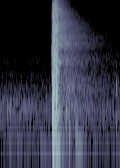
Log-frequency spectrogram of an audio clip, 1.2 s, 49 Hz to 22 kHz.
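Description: A single 8.6 Blackout rifle shot with a 280-grain MSC Recce bullet, fired through a Discreet Ballistics suppressor into a panel: one sharp, loud crack with a short decaying tail and a faint tick just after.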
